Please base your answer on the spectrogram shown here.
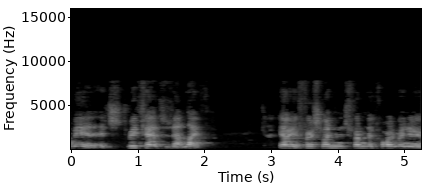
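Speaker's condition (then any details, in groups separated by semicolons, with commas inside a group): Head and neck cancer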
